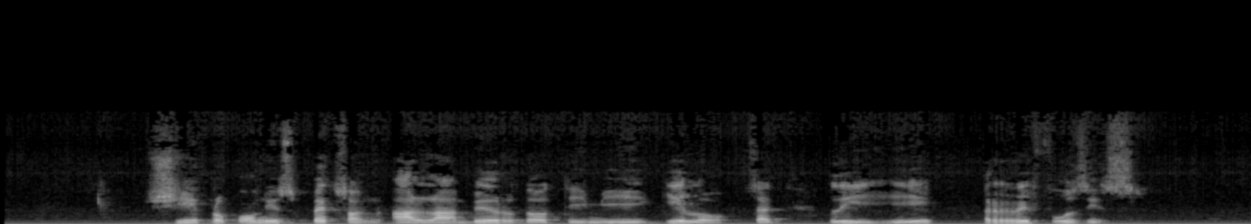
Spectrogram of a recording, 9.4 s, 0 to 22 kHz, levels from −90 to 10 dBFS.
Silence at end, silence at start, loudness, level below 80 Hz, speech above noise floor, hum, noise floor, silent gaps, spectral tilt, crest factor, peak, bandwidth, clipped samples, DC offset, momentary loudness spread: 0.7 s; 0.75 s; -24 LUFS; -46 dBFS; 25 dB; none; -48 dBFS; none; -6.5 dB/octave; 20 dB; -4 dBFS; 11 kHz; under 0.1%; under 0.1%; 10 LU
